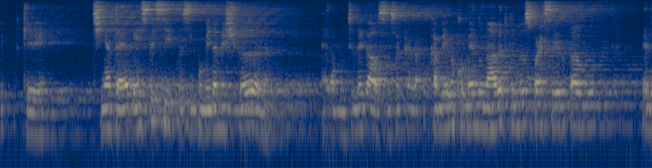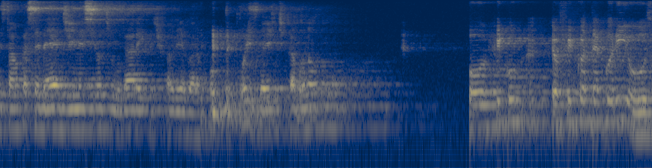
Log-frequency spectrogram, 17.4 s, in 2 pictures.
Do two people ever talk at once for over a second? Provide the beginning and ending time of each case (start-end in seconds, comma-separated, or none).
none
